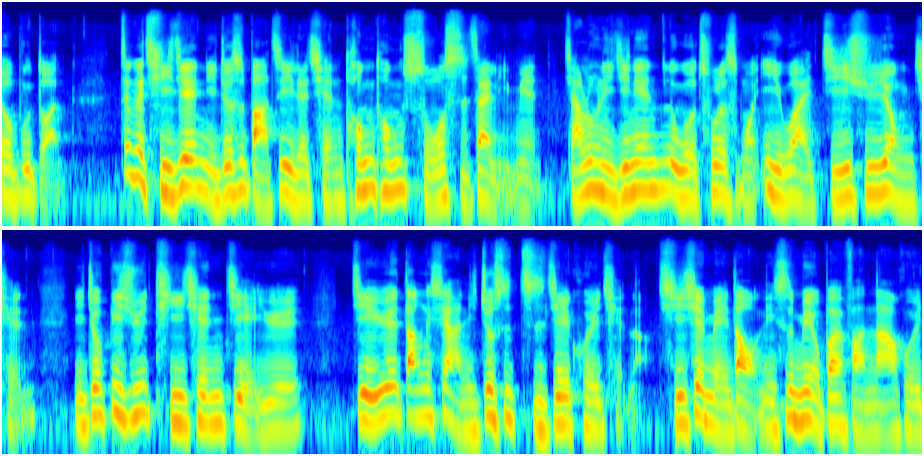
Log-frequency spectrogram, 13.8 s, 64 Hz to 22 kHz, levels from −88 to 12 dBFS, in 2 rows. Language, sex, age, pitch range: Chinese, male, 20-39, 130-165 Hz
